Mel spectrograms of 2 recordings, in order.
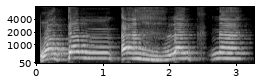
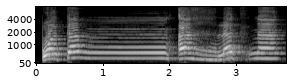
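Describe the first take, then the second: First: High chanted WA KAM, mim released without holding; clear mim. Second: Chanted KAM with the M hummed on too long; wrong take, KAM drawn out in a long hum; holding the mim. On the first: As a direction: recite it high and slow, KAM closed clearly and moved on from. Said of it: "Bagaimana jelas itu? Perhatikan Ustadz". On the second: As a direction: linger on the M of KAM before ahlakna. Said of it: "Kalau baca seperti itu namanya mena-, menahan mimnya". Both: Shown as a demonstration.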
